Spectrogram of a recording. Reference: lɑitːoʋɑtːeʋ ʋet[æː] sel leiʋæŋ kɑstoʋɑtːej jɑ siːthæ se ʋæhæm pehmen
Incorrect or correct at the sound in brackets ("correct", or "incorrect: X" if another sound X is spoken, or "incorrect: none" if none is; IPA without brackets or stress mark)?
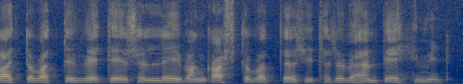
incorrect: eː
